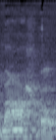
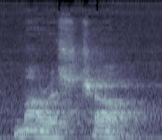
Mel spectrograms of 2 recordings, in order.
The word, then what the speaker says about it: Marshal: In those days the word was not pronounced Marshall, it's Mareschal.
